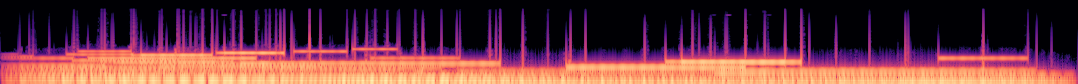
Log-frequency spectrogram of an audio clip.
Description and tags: Con-tempo[S]
Really good little synth sample. Good for ambient or chillounge.Sorry about the clips, I couldn't get rid of them :(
